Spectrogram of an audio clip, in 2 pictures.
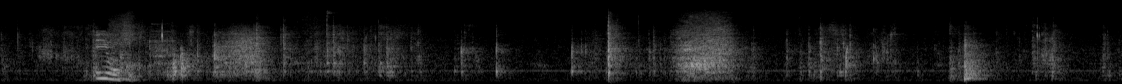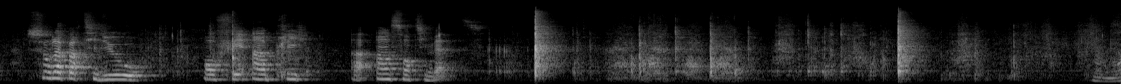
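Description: Stiff paper rustles and slides as hands handle it.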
